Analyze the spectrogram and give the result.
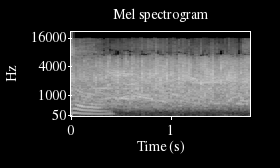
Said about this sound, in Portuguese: Que merece o nosso aplauso.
